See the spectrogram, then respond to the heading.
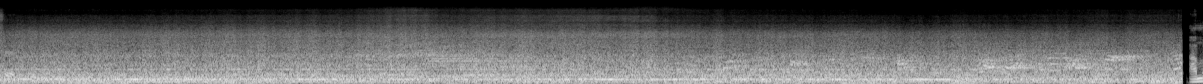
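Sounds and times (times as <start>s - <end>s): train wheels rumbling: 0.0s - 11.8s
low hum: 0.0s - 11.9s.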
